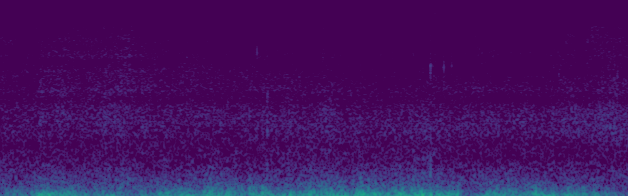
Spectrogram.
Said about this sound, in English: And when I got down there and I just did the test of it, I couldn't hear myself at all. Just the waves crashing onto the shore.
